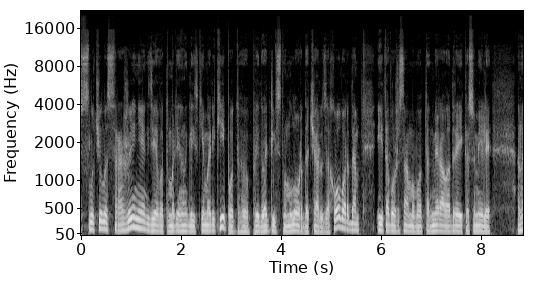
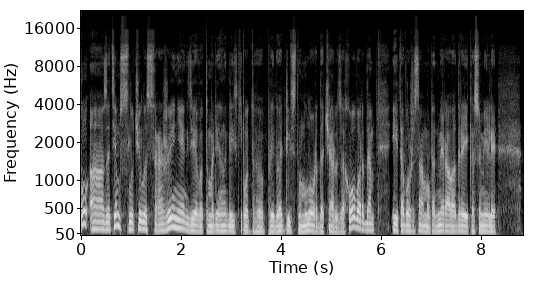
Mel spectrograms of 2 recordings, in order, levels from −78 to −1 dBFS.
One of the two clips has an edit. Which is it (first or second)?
second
